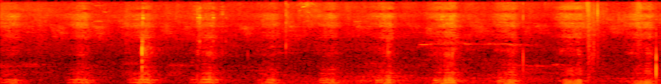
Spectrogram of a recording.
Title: Dog Snoring. Asong humihilik.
